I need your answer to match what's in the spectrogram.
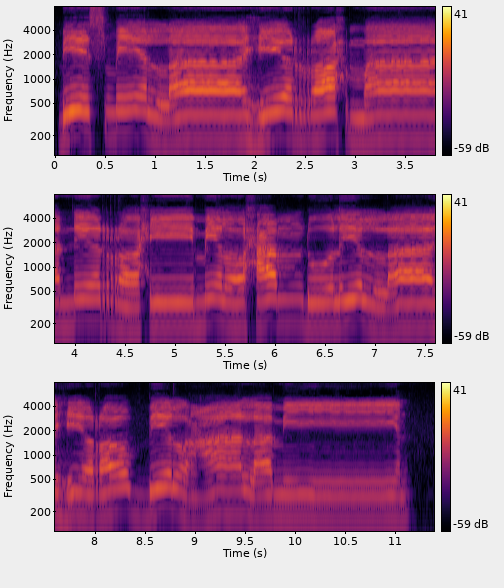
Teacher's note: Kalau disambung ya, hi dibaca 2 harkat, disebutnya mad tabi'i.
